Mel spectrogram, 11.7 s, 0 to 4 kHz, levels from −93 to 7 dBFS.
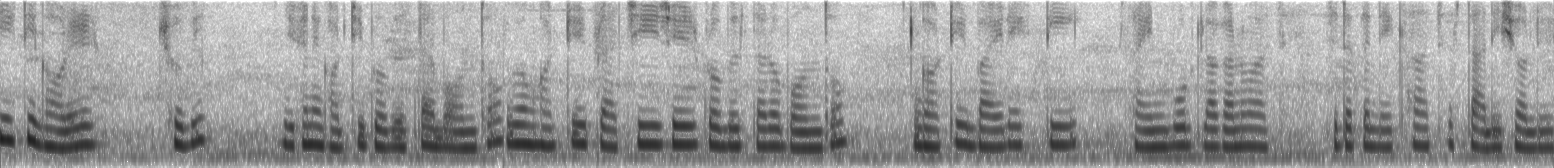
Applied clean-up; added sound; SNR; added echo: none; none; none; none.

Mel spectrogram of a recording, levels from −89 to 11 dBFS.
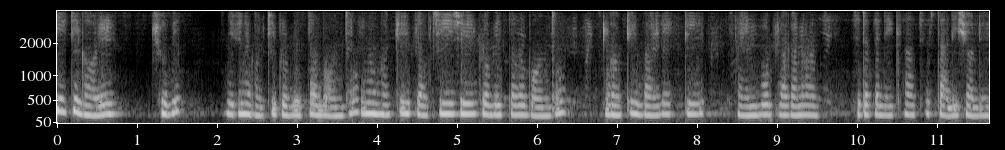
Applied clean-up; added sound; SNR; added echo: neural separator model SepFormer DNS4.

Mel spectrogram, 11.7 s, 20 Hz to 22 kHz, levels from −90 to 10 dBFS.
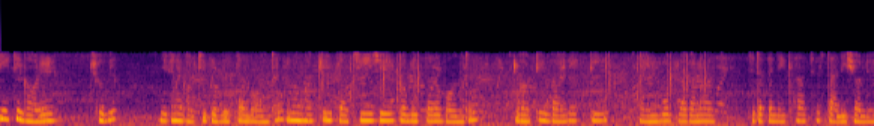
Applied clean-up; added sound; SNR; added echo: none; Clapping; 17 dB; reverberation time 0.2 s.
